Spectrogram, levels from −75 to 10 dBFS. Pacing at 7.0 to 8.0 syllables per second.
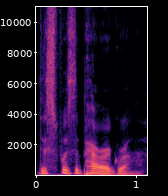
No: 5.6 syllables/s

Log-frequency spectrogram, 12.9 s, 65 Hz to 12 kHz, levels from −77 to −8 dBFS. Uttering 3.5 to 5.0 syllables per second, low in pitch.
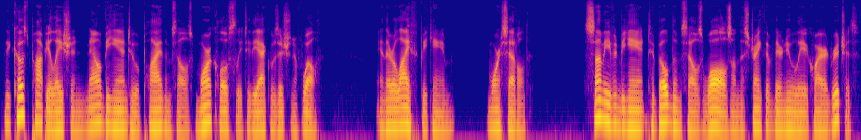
No: 5.5 syllables/s; very low, 95 Hz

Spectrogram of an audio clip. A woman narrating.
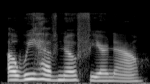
Yes: female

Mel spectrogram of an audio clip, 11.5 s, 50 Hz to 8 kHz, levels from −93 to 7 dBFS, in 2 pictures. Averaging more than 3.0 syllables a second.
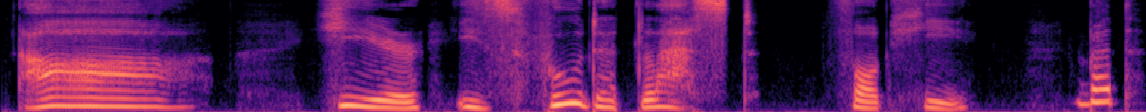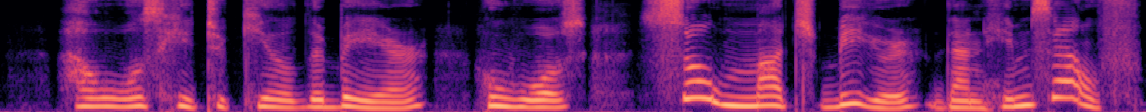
No: 2.9 syllables/s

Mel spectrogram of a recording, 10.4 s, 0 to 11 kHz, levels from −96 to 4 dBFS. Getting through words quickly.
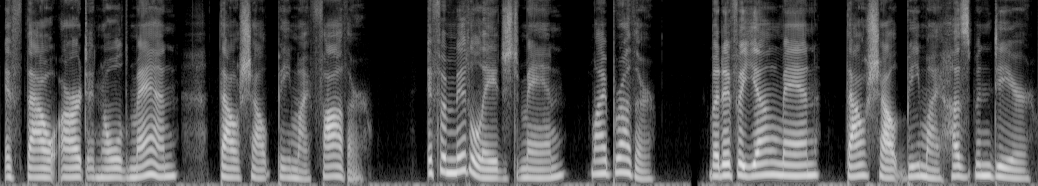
No: average, 170 wpm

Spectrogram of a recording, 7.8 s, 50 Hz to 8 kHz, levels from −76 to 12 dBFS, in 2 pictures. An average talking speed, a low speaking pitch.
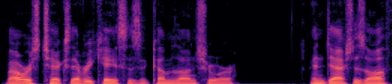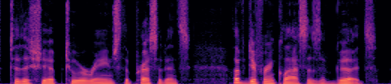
Yes: average, 185 wpm; low, 130 Hz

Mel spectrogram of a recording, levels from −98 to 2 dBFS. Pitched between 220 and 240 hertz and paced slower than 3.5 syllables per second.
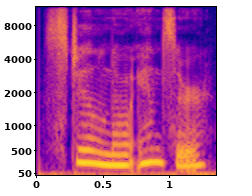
Yes: high, 230 Hz; 3.2 syllables/s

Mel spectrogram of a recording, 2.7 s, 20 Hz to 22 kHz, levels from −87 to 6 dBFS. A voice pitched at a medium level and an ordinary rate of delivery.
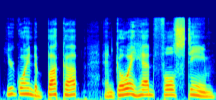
No: medium, 160 Hz; fast, 220 wpm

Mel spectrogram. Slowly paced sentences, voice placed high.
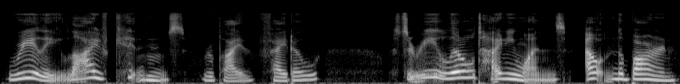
Yes: slow, 115 wpm; high, 230 Hz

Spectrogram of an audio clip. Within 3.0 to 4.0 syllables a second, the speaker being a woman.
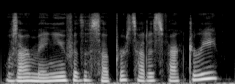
No: 6.2 syllables/s; female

